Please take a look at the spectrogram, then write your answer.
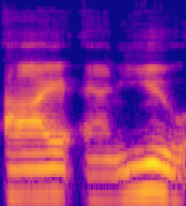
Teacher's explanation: I and U are double vowels or diphthongs. They're not pure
